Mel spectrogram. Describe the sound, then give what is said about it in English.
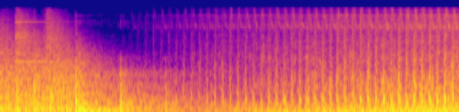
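A helicopter without a logo or other identifying marks drones steadily in flight, its rotor blades chopping in a fast, even rhythm over a deep engine rumble, loud with no voices. “Twenty minutes later, they were airborne in the same model helicopter they'd used to make the trip from France, but this time it was minus the logo and other identifying marks that might help the authorities track them down after the fact.”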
